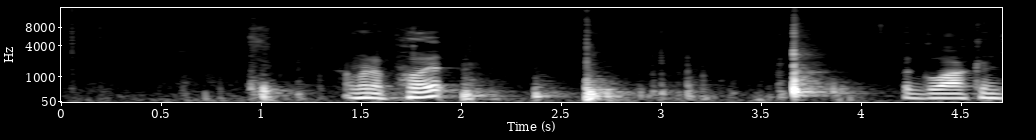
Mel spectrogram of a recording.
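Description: A hard case knocks and clicks as it is set onto a metal stand.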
